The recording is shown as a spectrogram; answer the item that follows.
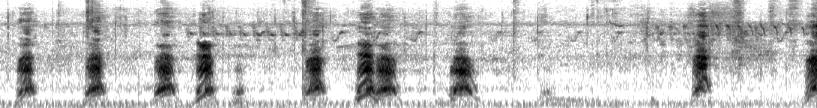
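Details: A burst of loud, clipped barks from street dogs driving off wild boars, fired in quick runs of two or three, then a pause before a few more, against a faint low hum.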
